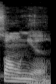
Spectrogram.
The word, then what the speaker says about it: Sonya: Doctor, your name is pronounced Sonya, right?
